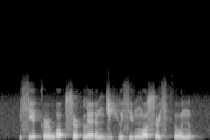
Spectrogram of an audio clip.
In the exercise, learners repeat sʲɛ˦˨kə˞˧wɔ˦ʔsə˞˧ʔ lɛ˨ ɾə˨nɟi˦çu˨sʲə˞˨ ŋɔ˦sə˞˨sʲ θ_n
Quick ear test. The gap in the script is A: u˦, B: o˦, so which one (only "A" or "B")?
B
